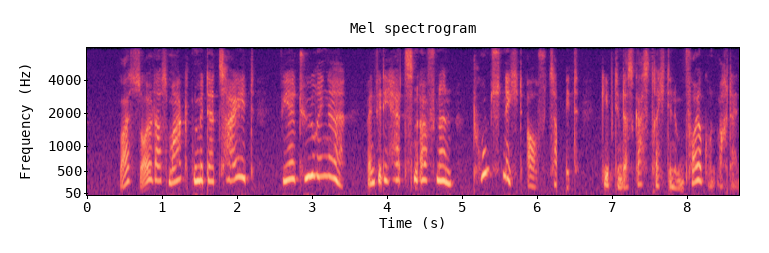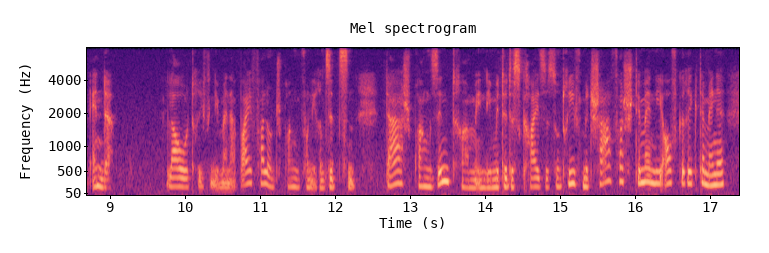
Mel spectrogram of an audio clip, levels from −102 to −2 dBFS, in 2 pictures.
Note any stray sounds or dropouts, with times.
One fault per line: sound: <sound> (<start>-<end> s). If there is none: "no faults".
sound: dropout (6.3-6.4 s)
